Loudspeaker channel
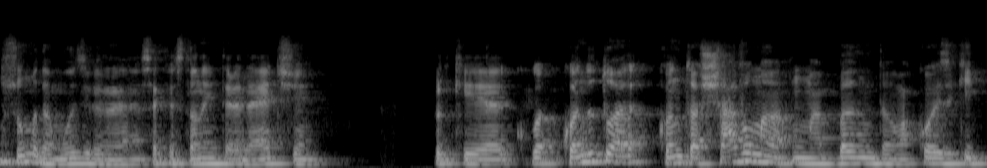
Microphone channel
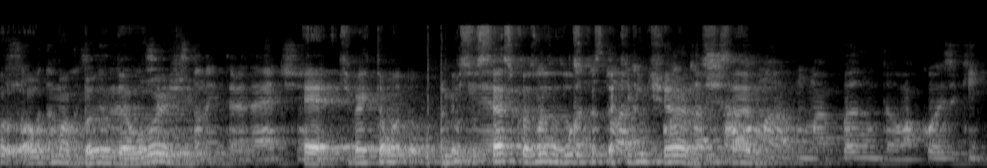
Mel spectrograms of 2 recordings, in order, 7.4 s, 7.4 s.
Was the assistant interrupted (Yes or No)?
Yes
